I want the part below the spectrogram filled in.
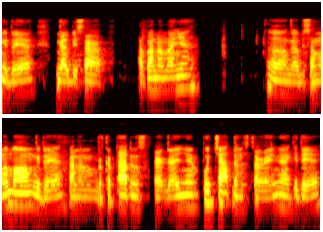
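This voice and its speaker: A man teaching a course, talking through his presentation slides in a halting way, with many fillers and restarts. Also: medium pitch, pushed and bright. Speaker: course instructor. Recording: dull lo-fi recording.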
